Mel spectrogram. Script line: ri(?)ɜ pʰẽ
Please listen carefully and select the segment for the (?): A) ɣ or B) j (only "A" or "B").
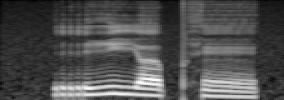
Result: B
